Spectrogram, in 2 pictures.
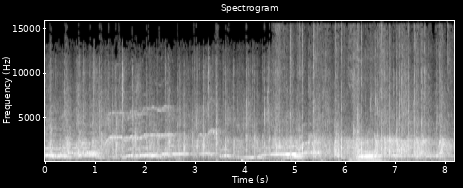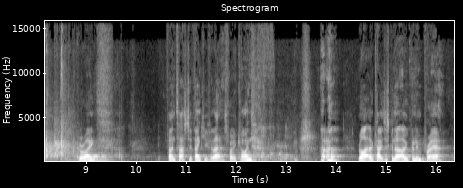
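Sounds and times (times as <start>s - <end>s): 
church congregation applauding to welcome a speaker: 0.0s - 9.6s
speech: 8.8s - 9.4s, 10.6s - 12.6s, 13.7s - 16.2s.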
